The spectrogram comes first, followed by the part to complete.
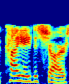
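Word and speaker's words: cahier des charges: learn, you pull up what they call the cahier de charge. It's spelled CAHIERDES, You pull that up, and it gives you all the regulations on what makes Tavel the Tavel.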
